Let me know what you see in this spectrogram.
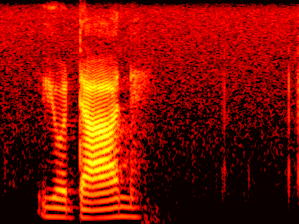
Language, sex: Xhosa, male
